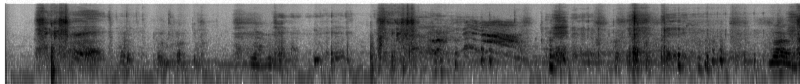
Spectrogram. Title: Groovy the dog sneeze attack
